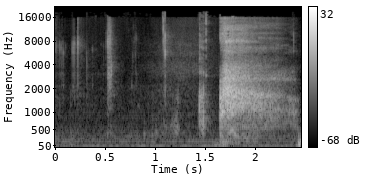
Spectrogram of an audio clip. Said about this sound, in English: I got coffee. I'm getting a little bit of dry mouth because I'm talking so much. Let me take a sip of my coffee real quick.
